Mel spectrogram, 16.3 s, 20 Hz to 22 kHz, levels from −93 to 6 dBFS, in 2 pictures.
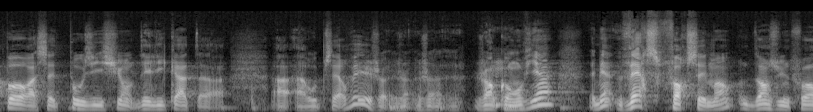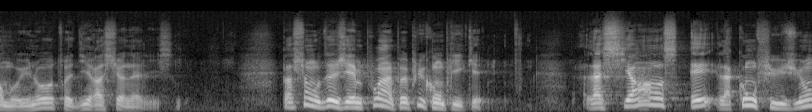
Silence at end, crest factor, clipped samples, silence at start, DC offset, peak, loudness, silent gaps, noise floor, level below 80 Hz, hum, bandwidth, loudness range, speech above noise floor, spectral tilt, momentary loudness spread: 0 s; 22 dB; under 0.1%; 0 s; under 0.1%; -2 dBFS; -23 LUFS; none; -58 dBFS; -64 dBFS; none; 15.5 kHz; 5 LU; 35 dB; -4.5 dB/octave; 15 LU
